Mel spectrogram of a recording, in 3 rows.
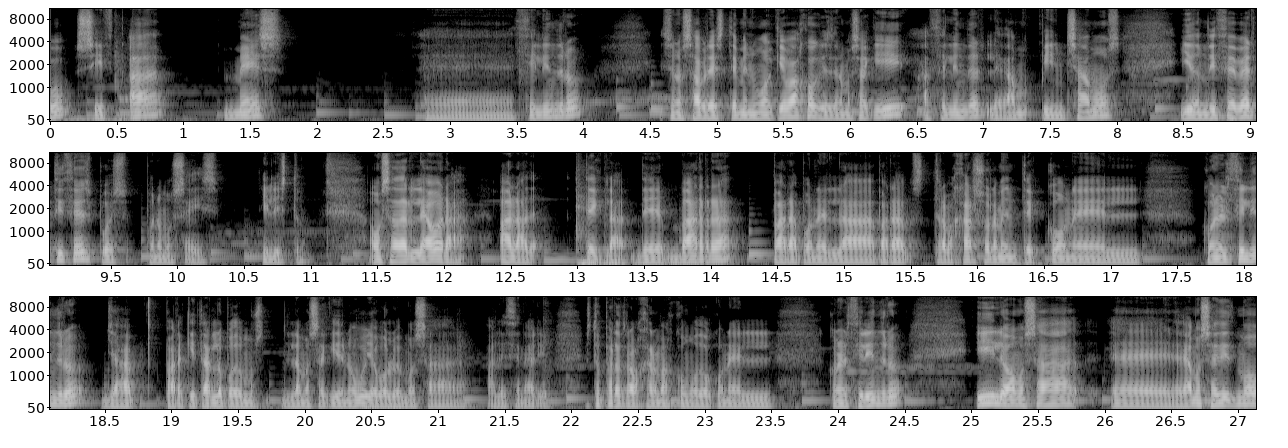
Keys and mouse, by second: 0.5 shift+a, 5.3 click, 7.3 click, 14.9 drag, 17.0 shift+drag, 23.1-23.5 drag, 23.7-24.0 shift+drag, 25.5-26.5 drag.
